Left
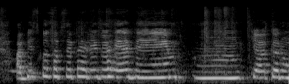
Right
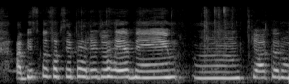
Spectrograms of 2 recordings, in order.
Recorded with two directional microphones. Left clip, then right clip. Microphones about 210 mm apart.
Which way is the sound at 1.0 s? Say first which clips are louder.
Right 9 dB; 45° right (ahead or behind).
